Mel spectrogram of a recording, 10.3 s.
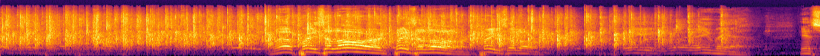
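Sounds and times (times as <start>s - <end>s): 
audience hand clapping: 0.0s - 9.4s
speech: 3.4s - 6.8s, 10.0s - 10.2s.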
